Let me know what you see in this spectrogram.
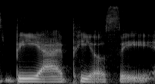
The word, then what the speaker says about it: BIPOC: So BIPIC. Is that what you said? BIPIC. That's how you say it. – I don't think that I think it's an acronym. – So you're supposed to just really just sit here every time and say BIPOC.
